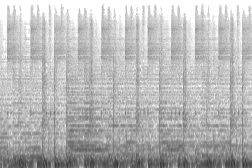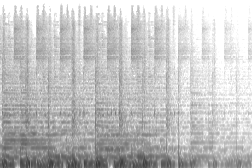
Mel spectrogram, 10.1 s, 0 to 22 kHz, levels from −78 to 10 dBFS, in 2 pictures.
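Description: At 2.53 s, 5.64 s and 9.20 s, damaged data in the compressed stream gives a brief chirp, squawk, click or short hole. The decoder misreads the corrupted frames, loses sync and skips ahead to the next frame header. The level holds steady, with no fader-style changes.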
